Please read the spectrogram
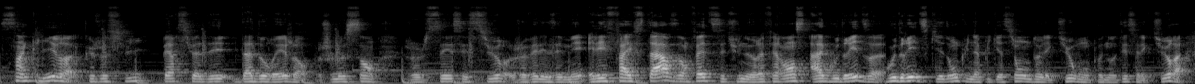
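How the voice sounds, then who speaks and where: A man talks at a moderate pace with ordinary pitch variation, while music plays in the background and room echo is audible. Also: medium pitch for a man. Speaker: book reviewer vlogger. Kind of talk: casual book review vlog. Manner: hesitant, many filler sounds.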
